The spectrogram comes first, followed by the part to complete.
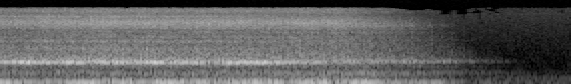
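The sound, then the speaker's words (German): A slow, deliberate breath during a box-breathing exercise, a loud, airy rush lasting about a second and a half before fading into quiet. No one speaks. “Ein- und Ausatmen.”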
